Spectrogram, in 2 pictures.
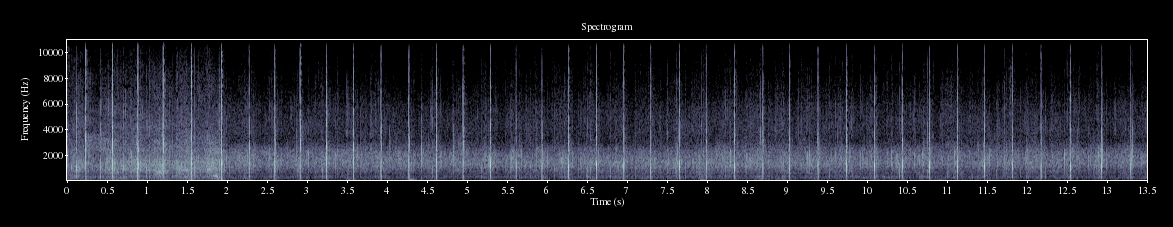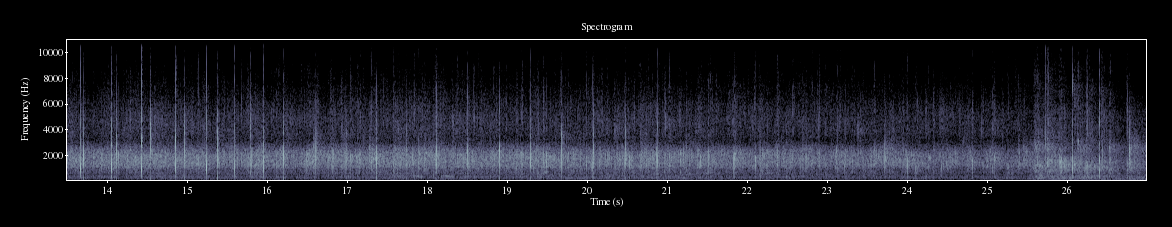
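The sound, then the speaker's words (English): A sustained round of applause from a crowd at an ICANN GNSO council meeting, thanking the outgoing councillors, dense and steady clapping for about twenty-five seconds, gradually thinning and fading toward the end. “So I hope you'll join me in giving them a very heartfelt round of applause in thanks.”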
